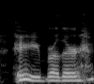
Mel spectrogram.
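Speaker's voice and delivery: attempted deep voice. Retelling walking through the warehouse in disguise: attempted deep voice. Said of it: "I can't do a deep voice at all".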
